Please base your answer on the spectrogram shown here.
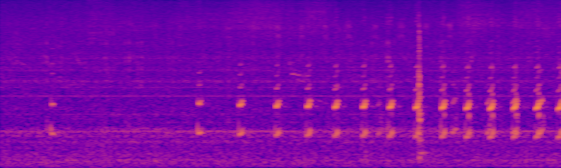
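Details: Red-billed hornbills in Kruger National Park give a run of hollow, clucking notes that start sparse, then speed up to about three per second, steady in pitch.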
